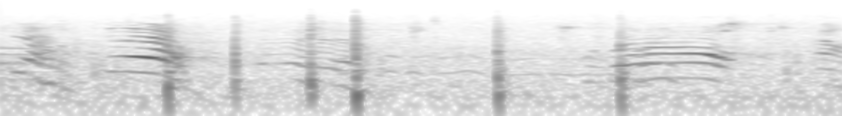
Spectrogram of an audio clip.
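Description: A basketball bouncing on an outdoor court, about five sharp bangs over two seconds, mixed with players' loud shouted calls.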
